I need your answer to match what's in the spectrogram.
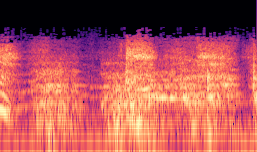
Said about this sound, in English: Wait, I can barricade the door. If I can move a chair against the door...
